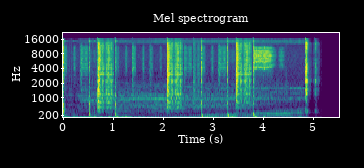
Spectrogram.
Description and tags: DnB Shifter Beat
A beat made in Logic Pro 9 using Apple Loops (DnB loops) and a bunch of effects and other fun stuff, Enjoy!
